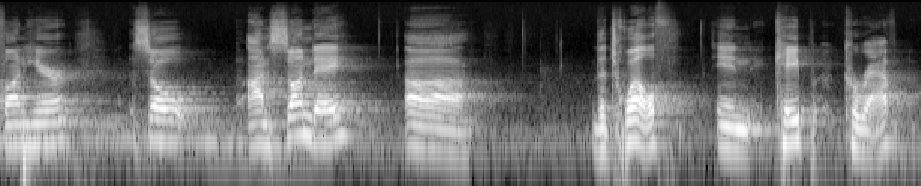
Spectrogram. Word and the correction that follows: Cape Canaveral: Cape Corral? – How do you say it? – Cape Canaveral? Hang on. – Cape Canaveral. – I butchered it.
